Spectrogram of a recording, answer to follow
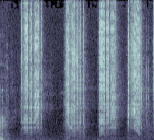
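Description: Aperture control of a camera being turned by hand, ratcheting through its click stops in three short bursts about half a second apart.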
